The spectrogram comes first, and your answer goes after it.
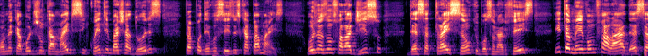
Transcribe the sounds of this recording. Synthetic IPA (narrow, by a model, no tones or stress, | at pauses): õmẽakabowd͡ʒɪʒũnt̪aɾmajzd͡ʒɪsĩkwẽnt̪ɐẽbajʃad̪oɾɪs | pɾɐpod̪eɾvosejznũɪskapaɾma̰js | oʒɪnɔzvɐ̃mʊsfalaɾd͡ʒisʊ | d̪ɛsɐt̪ɾajsɐ̃w̃kɪʊbowsonaɾʊfejs | ɪt̪ɐ̃mbẽj̃vɐ̃mʊsfalaɾd̪ɛsɐ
